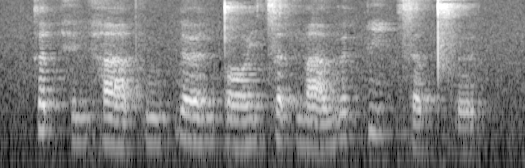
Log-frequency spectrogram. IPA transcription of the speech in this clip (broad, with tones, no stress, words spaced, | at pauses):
kɐ˥t̚ hɪ˨˥ŋhaː˨˩pʰuː˨˥k̚lœː˨˧n t̪ɔː˨˥jt͡sɐ˧k̚maː˨˥w ɵ˥t̚piː˥k̚ sɐ˨p̚t͡sʰɵ˨˥t̚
